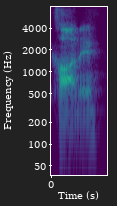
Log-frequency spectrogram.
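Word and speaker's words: kāne: and then once more there's going to be a elongation over the ah in common so in pronunciation is gonna be con then instead of guess Connie so one more time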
